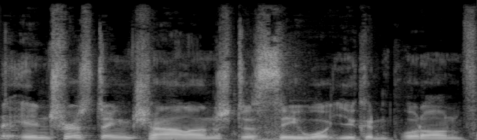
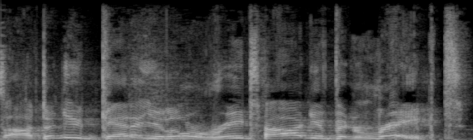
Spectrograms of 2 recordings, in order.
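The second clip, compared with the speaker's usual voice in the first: retold shout; 11 semitones higher than usual. Dad comes back and shouts at his bleeding kid, mock shouting. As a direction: imitate an exasperated dad's outburst, pitched way up. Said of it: "comes back and shouts".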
